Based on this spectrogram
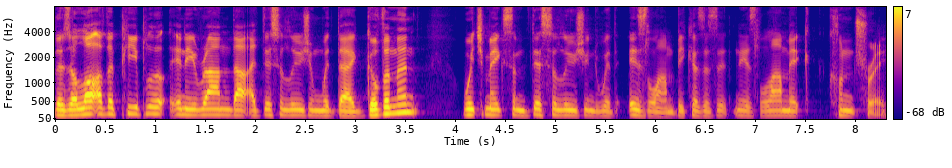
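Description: Fairly quick speech in an English accent with ordinary pitch variation, very clean and dry, close and echo-free against a silent background. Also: man. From England. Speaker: missionary speaker. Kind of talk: sermon. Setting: church.

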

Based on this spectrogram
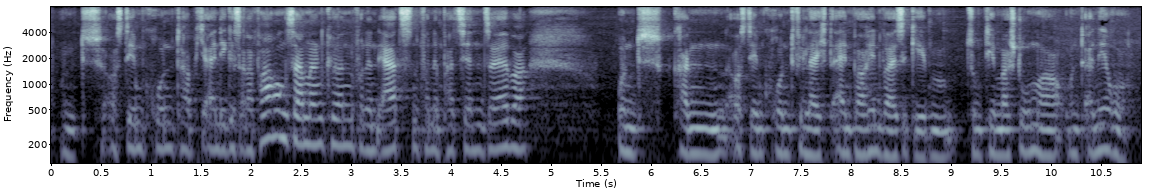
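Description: A dark, mellow, somewhat breathy voice with fairly even intonation and big swings in loudness. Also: woman, fairly low pitch for a woman, moderate pace. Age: 40s. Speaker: nutrition scientist. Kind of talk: expert interview.

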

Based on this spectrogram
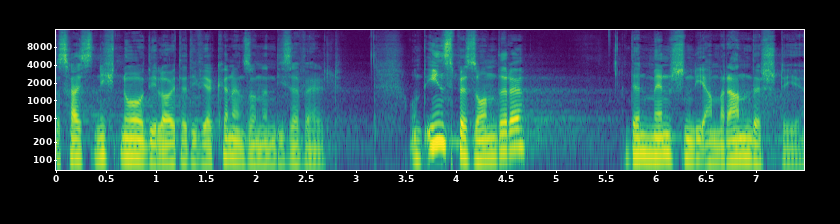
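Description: The speaker keeps a moderate pace with lively intonation, broken by long, frequent pauses. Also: man, fairly low pitch for a man. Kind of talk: homily at Holy Thursday Mass. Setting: church. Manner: earnest, direct address to congregation; measured, teacherly, explaining step by step.

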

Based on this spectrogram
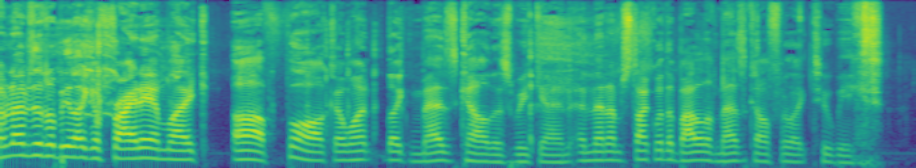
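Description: A man with a plain, everyday voice talks at a fairly quick pace with hardly any pauses. His pitch is fairly high, his intonation lively, and the recording very clean with a silent background. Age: 20s. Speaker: podcast co-host. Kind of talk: casual chat. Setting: studio.

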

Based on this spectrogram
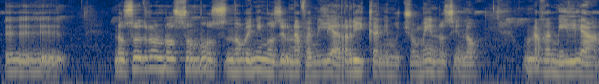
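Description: At a fairly slow pace, a woman with a fairly low pitch speaks with fairly even intonation. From Mexico (born La Paz, raised Mexico City). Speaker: soprano singer. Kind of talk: interview.

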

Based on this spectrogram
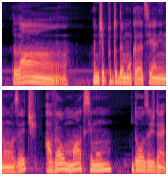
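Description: A man speaks at a medium pitch in a dark, mellow tone. His pace is fairly slow, with ordinary pitch variation. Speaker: podcast co-host. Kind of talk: casual interview.

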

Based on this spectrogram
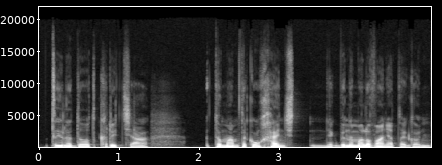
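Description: A man's medium-pitched, plain, everyday voice at a moderate pace, fairly even in intonation, dry and close with no echo, on a very clean recording with a silent background. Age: 30s. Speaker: painter. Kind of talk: casual chat.

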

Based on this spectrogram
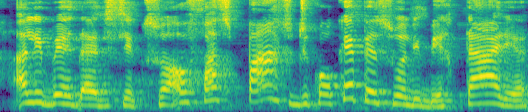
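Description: Over noticeable background noise, a woman speaks at a fairly slow pace. Her pitch is high, and her intonation is lively. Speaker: photographer. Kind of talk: interview.

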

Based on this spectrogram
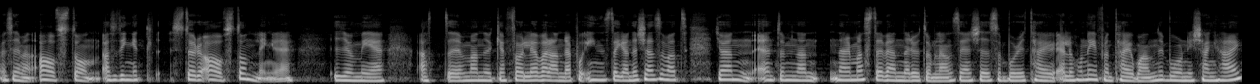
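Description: Her loudness very even, a woman speaks at a medium pitch and a fairly quick pace with ordinary pitch variation. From Sweden, Stockholm. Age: 20s. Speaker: engineer. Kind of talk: interview. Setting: studio. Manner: halting.

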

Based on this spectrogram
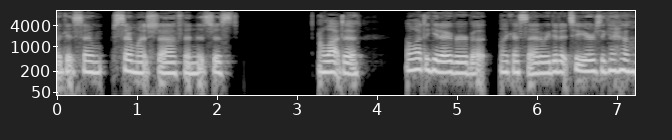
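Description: In a Texan accent, the speaker uses a dark, mellow tone and monotone, flat intonation at a moderate pace. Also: woman. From southeast Texas. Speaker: cattle rancher. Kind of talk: casual interview.

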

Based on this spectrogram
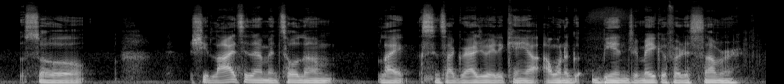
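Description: A man speaks with an American accent in a very deep, low pitch and a monotone, flat intonation. His loudness stays very even and his pace is moderate. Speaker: rapper. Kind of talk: casual chat.

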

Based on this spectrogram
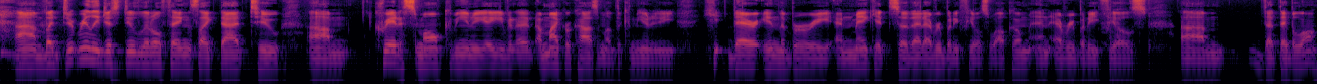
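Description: With an American accent and an ordinary speaking voice, a man talks at a fairly quick pace, his fairly low pitch showing ordinary variation. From US Northeast, New York City. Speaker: head brewer. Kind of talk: interview.

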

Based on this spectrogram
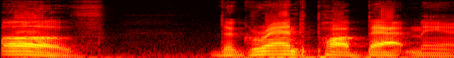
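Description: This is a plain, everyday voice with ordinary pitch variation. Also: man.

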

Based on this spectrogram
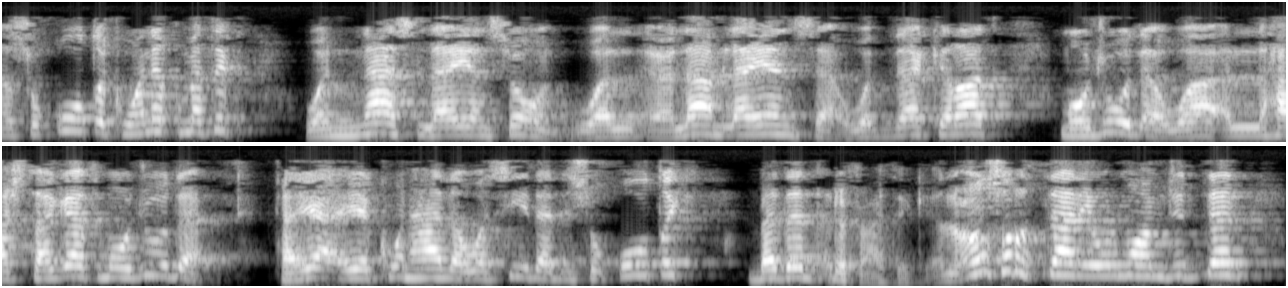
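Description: Against noticeable background noise, a man talks at a fairly slow pace. His pitch is high and his intonation lively. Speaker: lawyer. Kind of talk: interview. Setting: remote, over the air.

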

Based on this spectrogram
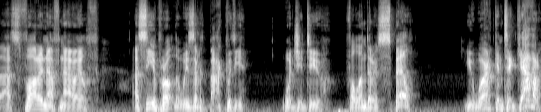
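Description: A man puts on a gruff character voice with a fairly low pitch. He moves at a moderate pace with long, frequent pauses. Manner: angry, gruff, suspicious.

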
